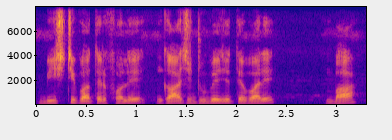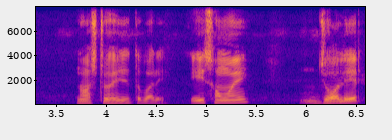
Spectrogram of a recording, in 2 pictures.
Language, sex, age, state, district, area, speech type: Bengali, male, 60+, West Bengal, Paschim Medinipur, rural, spontaneous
